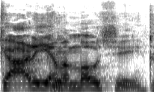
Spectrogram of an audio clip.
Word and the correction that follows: Goiti Yamauchi: Goiti Yamauchi. – Thank you. – Oh. – Say it right. – Goethe, it's not Gotti? – No.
